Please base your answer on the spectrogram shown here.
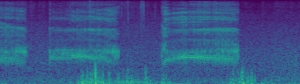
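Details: At North Shore, a seagull bullying the flock so others cannot feed utters two long, strident, even-pitched squawks with rich overtones, separated by a pause, with low rumbling noise beneath.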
